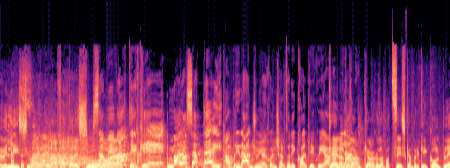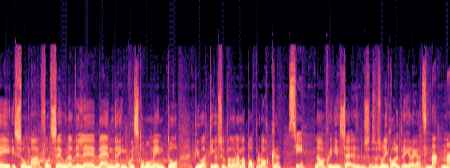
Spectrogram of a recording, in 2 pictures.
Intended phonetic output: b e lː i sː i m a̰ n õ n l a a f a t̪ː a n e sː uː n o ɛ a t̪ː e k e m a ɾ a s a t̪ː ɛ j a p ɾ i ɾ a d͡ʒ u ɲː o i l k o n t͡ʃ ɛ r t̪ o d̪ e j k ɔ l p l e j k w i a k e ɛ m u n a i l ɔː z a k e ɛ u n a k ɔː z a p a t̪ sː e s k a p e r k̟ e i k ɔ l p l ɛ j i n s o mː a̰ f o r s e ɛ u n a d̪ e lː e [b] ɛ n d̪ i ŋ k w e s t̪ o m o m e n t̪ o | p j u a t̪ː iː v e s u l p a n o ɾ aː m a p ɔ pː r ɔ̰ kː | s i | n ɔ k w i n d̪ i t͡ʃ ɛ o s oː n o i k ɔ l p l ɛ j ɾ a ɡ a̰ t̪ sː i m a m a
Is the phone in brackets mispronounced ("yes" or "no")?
no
